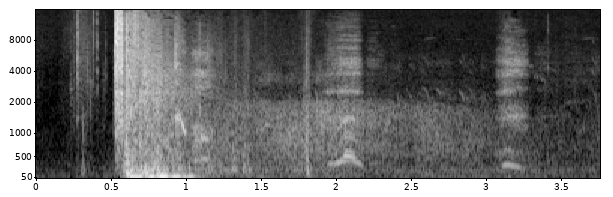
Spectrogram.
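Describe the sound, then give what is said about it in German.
An unloaded pellet gun, with no pellet in it, fires once, releasing no shot, with a sharp, loud burst of air that fades quickly, followed by a few faint breathy gasps and soft clicks. “if you forget to load the pellet, the gun fires, makes a sound, but releases no shot.”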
